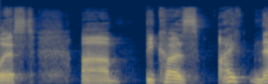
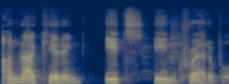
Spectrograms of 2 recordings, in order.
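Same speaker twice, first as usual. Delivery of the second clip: deadpan straight-faced delivery, quieter; 6 dB quieter than usual. Retelling how a friend praised a movie: imitating a friend's deadpan delivery. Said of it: "he said it with a straight face".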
